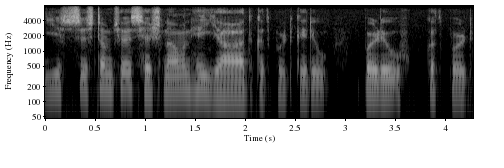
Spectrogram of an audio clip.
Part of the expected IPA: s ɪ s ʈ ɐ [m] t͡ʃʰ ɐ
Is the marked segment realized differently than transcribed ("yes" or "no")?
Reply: no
